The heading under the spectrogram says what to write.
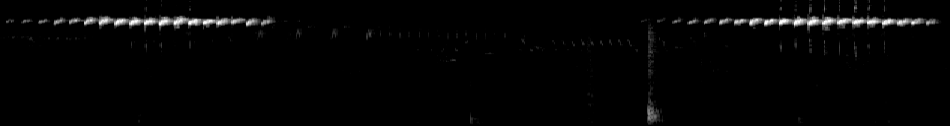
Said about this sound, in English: And we've determined that that one is the black pole warbler. But she would not hear it sing in Mississippi because they pass through pretty quick, don't they?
